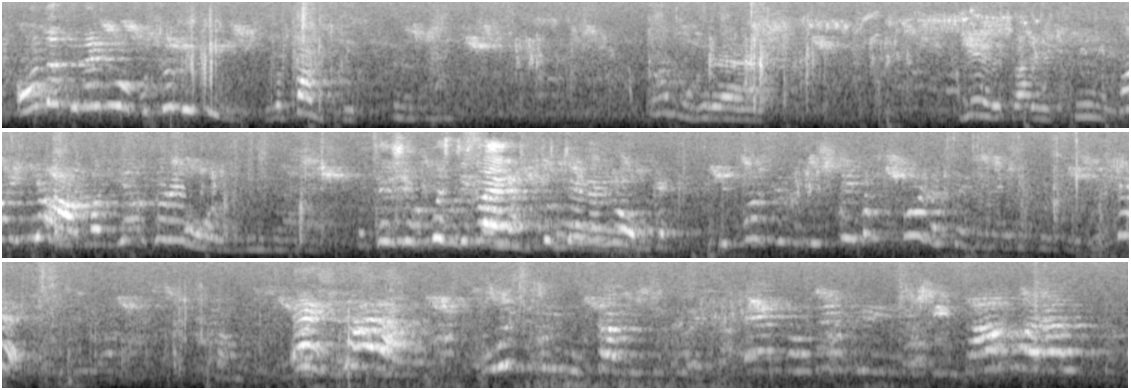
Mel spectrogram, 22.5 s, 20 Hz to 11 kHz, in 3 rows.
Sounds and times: children playing 0.0 - 22.5
dogs kept in cages near the church bell tower start barking 5.4 - 11.9
dogs kept in cages near the church bell tower start barking 20.1 - 22.5

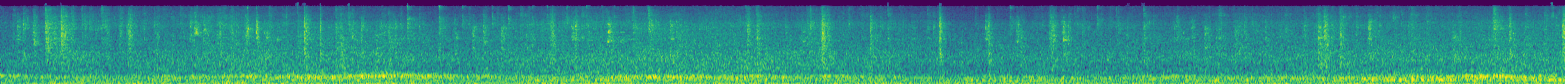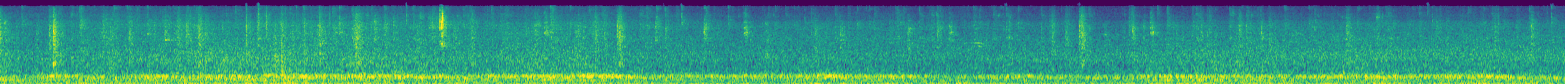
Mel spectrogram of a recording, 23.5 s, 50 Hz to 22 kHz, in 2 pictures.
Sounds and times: Strong wind 0.0 - 23.4

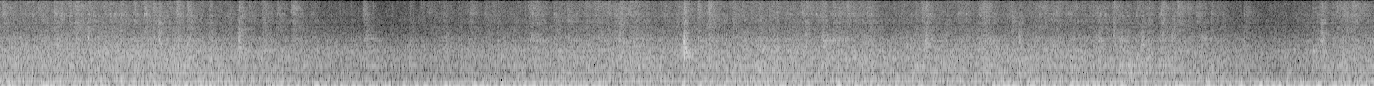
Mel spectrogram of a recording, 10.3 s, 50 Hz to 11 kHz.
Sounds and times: hail stones striking an iron roof with metal flues 0.0 - 10.3

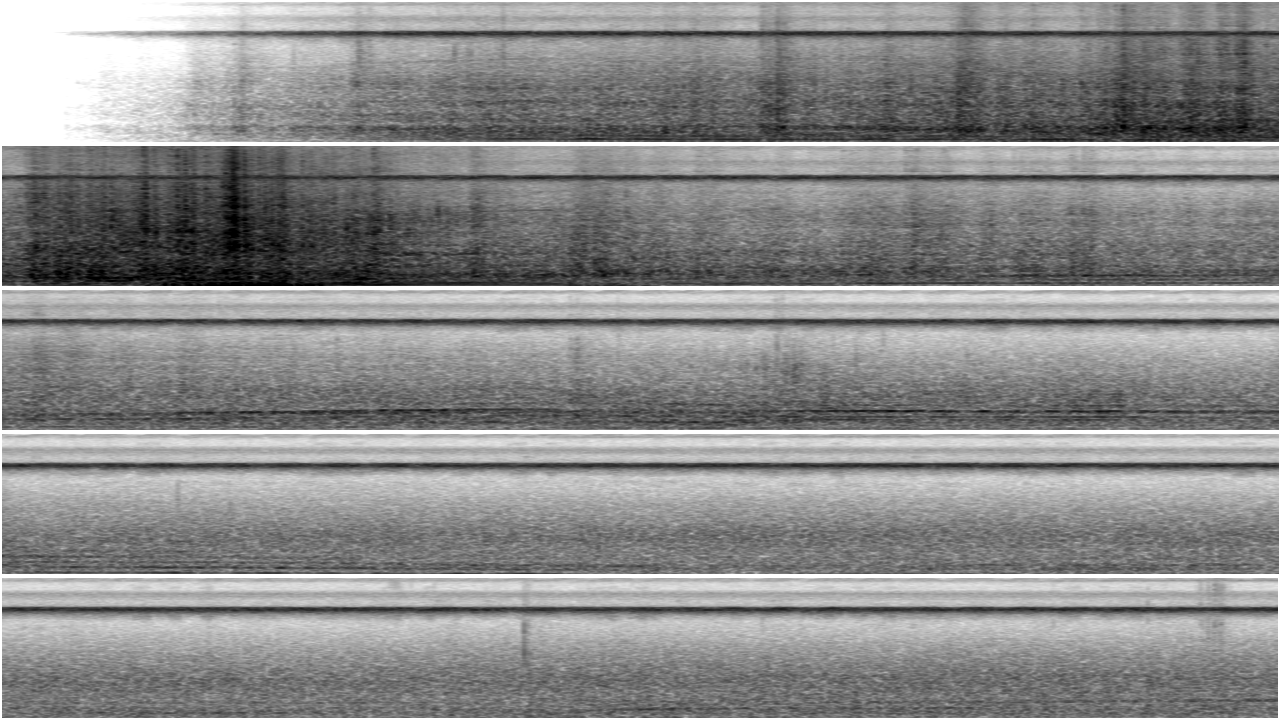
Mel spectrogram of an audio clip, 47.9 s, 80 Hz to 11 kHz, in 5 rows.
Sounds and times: automobile passing by 2.4 - 32.9

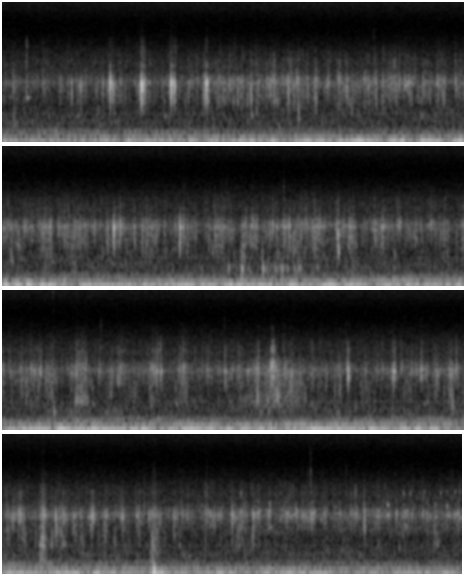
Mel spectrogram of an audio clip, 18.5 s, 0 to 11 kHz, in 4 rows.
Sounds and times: river Venta underwater 0.0 - 18.4

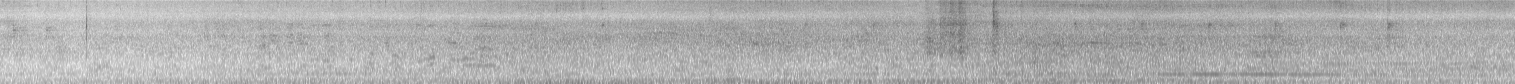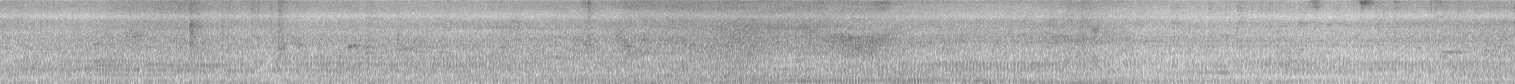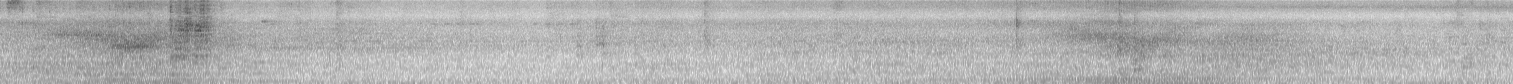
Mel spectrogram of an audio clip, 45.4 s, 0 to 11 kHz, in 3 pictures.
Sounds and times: Traffic Noise 0.0 - 45.4

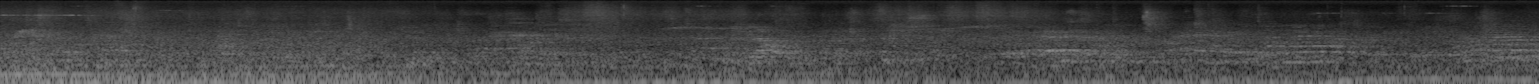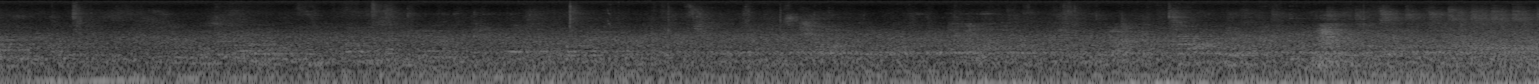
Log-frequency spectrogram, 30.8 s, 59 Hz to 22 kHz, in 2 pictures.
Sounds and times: people 0.0 - 4.2
trains 0.0 - 4.9
trains 25.6 - 30.7

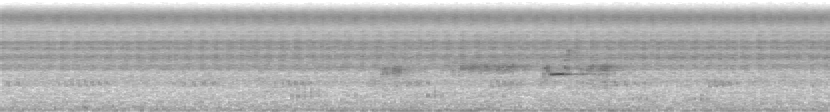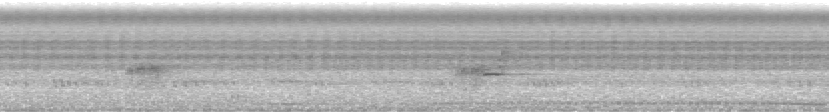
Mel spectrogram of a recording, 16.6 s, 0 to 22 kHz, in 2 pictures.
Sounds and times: Cicadas cry 0.0 - 16.5

